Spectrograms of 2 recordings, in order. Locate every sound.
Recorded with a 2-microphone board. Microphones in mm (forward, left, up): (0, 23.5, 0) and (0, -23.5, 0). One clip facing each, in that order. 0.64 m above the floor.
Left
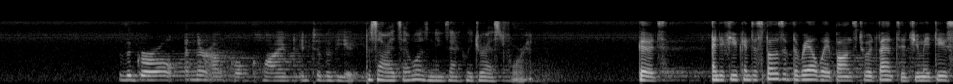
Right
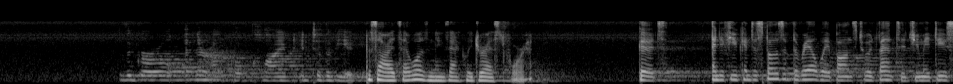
1.2 s a woman speaking: 45° left (ahead or behind), 2.5 m; by 3.6 s 5° left (ahead or behind), 2.5 m
3.7 s a woman speaking: 20° right (ahead or behind), 0.6 m
6.4 s a woman speaking: 25° left (ahead or behind), 0.8 m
